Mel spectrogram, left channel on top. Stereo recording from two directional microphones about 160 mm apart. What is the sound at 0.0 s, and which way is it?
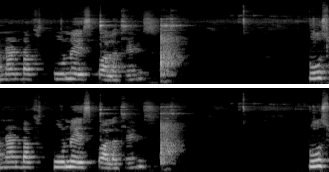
A woman's voice, 60° right (ahead or behind).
